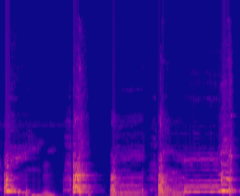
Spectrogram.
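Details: Pet Labrador Retriever indoors crying as its owner tries to leave, drawn-out whining whimpers with a steady voiced tone, four cries in five seconds, some ending in a sharp yelp.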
